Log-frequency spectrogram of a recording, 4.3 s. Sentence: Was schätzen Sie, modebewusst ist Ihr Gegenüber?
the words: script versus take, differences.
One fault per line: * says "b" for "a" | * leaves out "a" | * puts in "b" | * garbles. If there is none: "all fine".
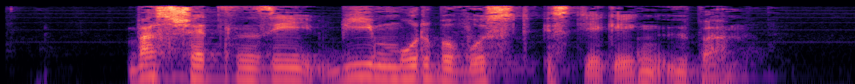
* puts in "wie"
